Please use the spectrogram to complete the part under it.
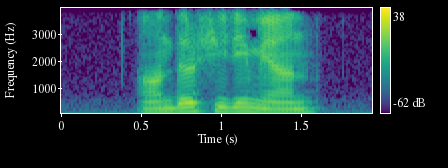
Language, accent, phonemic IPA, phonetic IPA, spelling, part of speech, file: Armenian, Eastern Armenian, /ɑndəɾʃiɾiˈmjɑn/, [ɑndəɾʃiɾimjɑ́n], անդրշիրիմյան, adjective, Hy-անդրշիրիմյան.ogg
- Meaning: afterlife, otherworldly, beyond the grave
